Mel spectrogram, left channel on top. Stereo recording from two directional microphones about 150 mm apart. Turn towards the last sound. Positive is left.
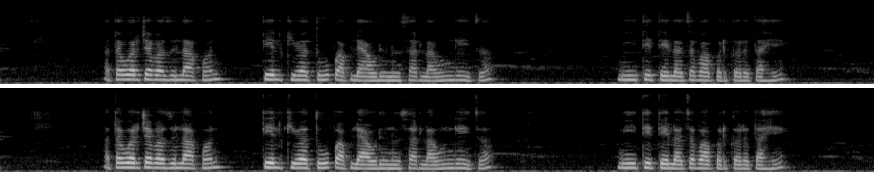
turn(degrees=-20)  # may be behind; listen again after turning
